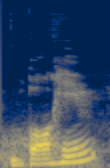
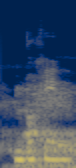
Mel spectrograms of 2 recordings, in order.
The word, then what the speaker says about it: Bohinj: Bohinj (nodding) so if you read it in English you're gonna say bohinj. one thing you need to know about everything in the Balkans is the Js like are not pronounced.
